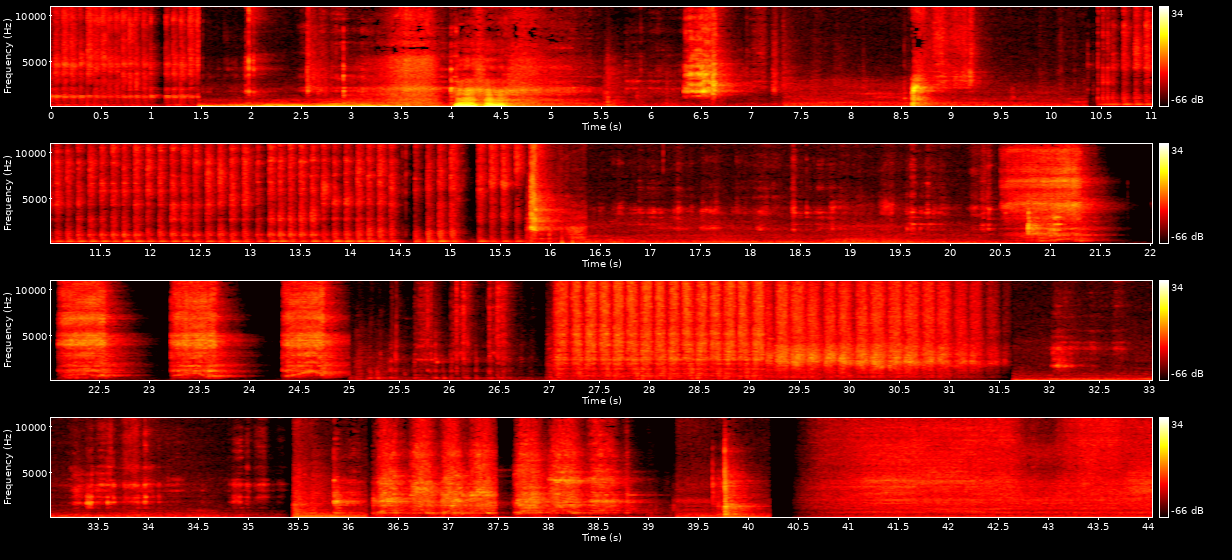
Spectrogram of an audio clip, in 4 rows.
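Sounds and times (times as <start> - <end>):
hand file rasping on metal: 36.2 - 38.9.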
